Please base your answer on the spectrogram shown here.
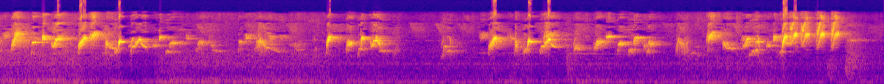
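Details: Red-whiskered bulbul singing: bursts of bright, warbling, slurred whistled phrases, rising and falling, delivered in quick clusters separated by short pauses throughout.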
